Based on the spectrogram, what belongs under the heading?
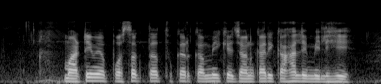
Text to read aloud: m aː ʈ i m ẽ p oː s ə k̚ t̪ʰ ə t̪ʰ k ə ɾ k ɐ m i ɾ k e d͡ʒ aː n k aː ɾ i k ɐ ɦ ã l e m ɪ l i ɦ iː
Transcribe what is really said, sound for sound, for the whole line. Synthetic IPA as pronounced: m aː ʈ i m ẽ p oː s ə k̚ t̪ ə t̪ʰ k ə ɾ k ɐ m i k e d͡ʒ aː n k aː ɾ i k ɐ ɦ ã l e m ɪ l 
